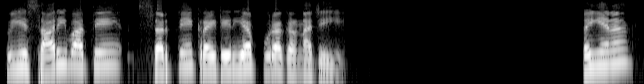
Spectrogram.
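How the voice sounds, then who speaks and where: A man's voice: high-pitched, measured pace, darkish tone, clean tone, dry recording. A man with an Indian accent teaching an English grammar class, often asking students to confirm they follow and breaking words into syllables. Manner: asks students frequent checking questions. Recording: dry, dull lo-fi sound.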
